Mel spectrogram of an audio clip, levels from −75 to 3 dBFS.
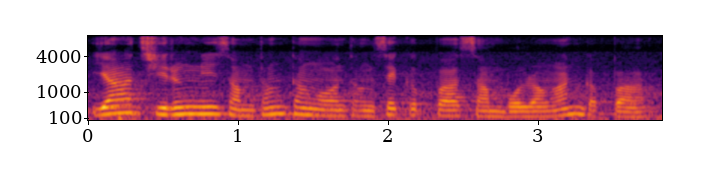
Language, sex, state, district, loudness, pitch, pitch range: Garo, male, Meghalaya, South Garo Hills, -18 LUFS, 165 Hz, 145-195 Hz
